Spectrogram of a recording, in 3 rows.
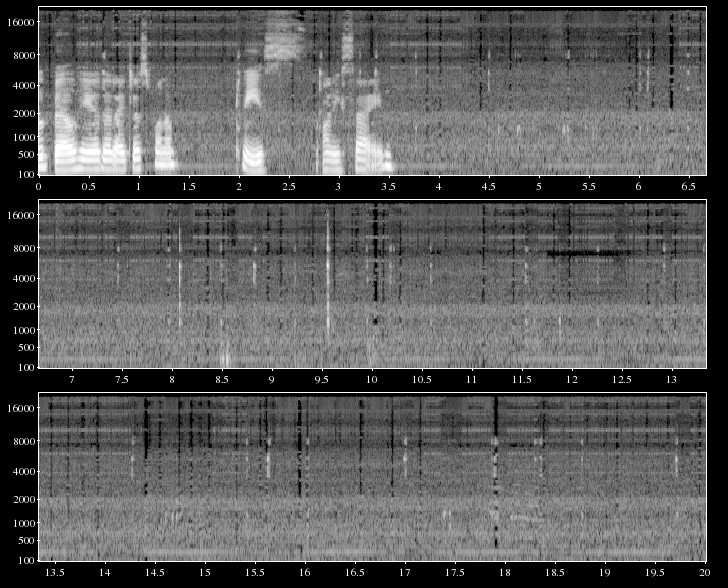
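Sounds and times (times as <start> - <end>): faint clicks and light taps: 3.6 - 10.7, 14.2 - 20.0.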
